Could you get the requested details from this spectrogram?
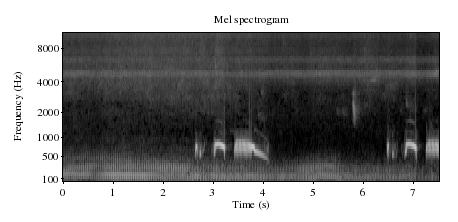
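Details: Spotted dove cooing in the banggo bocor style. Two phrases each have two short notes and a longer falling coo, over a loud low rumble and a constant high whine.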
